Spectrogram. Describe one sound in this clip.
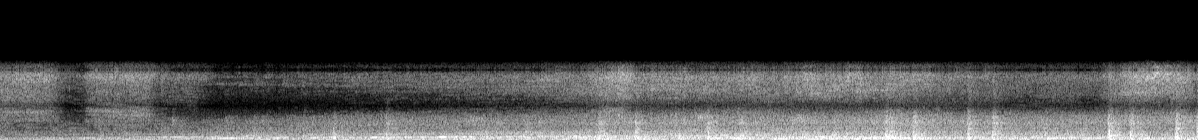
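An electric train pulls away, its motors whining upward in pitch as it speeds up.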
